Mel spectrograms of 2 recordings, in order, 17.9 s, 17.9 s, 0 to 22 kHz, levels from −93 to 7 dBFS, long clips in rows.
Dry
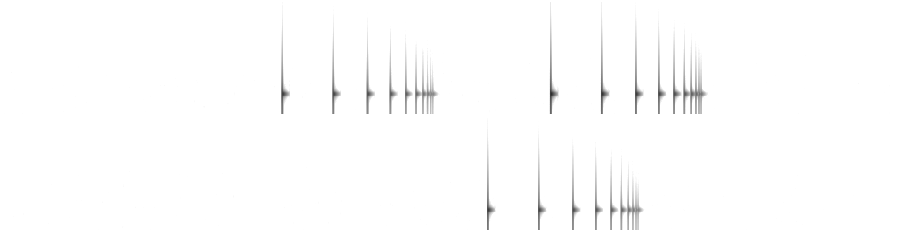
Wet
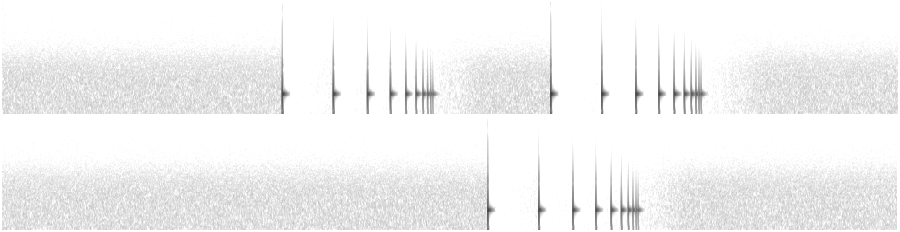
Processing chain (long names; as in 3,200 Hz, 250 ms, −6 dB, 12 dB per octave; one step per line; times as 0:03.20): multiband upward and downward compressor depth 70%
